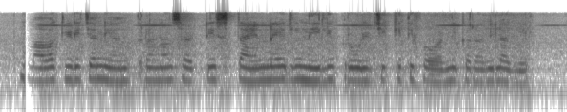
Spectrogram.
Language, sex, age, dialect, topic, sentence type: Marathi, female, 18-24, Standard Marathi, agriculture, question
